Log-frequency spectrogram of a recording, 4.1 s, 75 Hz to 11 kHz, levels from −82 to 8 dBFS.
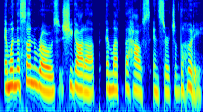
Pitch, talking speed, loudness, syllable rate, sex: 210 Hz, 250 wpm, -19 LUFS, 5.1 syllables/s, female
